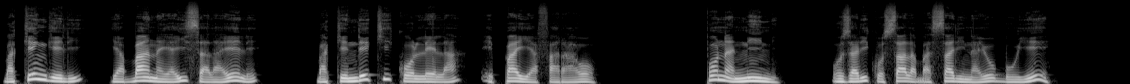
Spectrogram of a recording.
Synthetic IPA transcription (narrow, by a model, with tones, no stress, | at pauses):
ba˨kɛ˦ŋɡe˨li˨ | ja˨ba˦na˨ja˨i˦sa˨la˨e˦le˨ | ba˨kɛ˨ndɛ˦ki˦ko˨le˨la˨ | e˨pa˦i˨ja˨fa˨ʁa˨o˦˨ | po˦na˨ni˦ni˨ | o˨za˨li˦ko˨sa˦la˨ba̰˨sa˦li˨na˨jɔ˦bo˨je˦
